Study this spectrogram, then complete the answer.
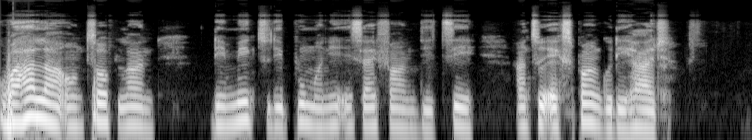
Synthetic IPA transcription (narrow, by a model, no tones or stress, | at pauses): waɦalaɔ̃ntʰɔplãnd | demek̚tʰudepumɔniʔḭ̃nsaɪdfãmdetʰe | ãntuʔɛkspãnɡodeɦad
